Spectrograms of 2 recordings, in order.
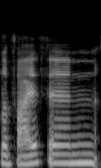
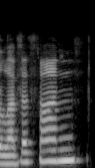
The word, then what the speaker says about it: Levithan: Every Day, the graphic novel by David Leviathan or Levithan. I always forget the Leviathan.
